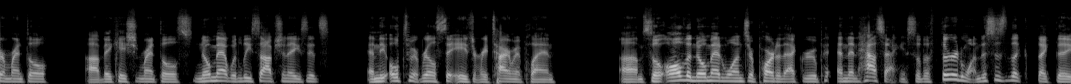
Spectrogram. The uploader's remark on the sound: This was a live class recorded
